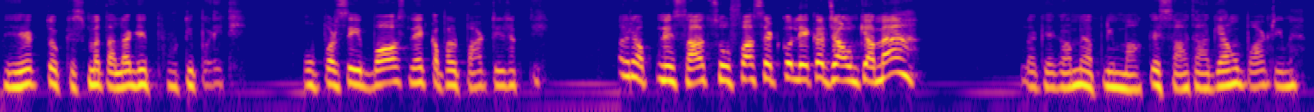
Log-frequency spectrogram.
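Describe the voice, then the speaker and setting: A woman's voice: mid-range voice, normal speed, dry recording, lightly acted. A woman voicing a grumpy, self-pitying young husband who complains his way through a domestic story. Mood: grumbling. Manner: complaining, dismissive.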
